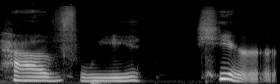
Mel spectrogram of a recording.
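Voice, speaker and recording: A put-on character voice at a middle pitch, in a very clean recording with a silent background. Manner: eerie.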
